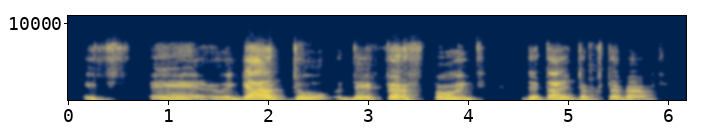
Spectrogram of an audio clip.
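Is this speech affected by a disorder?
Yes: cerebral palsy.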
